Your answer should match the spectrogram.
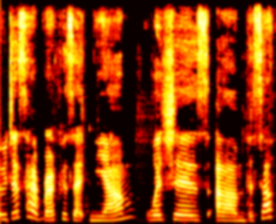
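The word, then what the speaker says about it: Njam: So, we just had breakfast at Nyam, which is um the South African way of saying yummy.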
